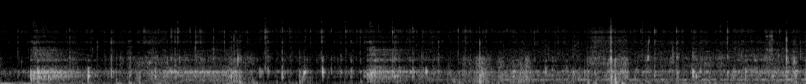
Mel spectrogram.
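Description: Underwater sound close to a submerged algae-covered pillar: water gurgling, with many irregular small clicks and pops.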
